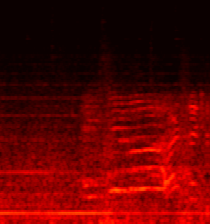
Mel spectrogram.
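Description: A man's voice calling out during the second half, over a steady low hum.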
